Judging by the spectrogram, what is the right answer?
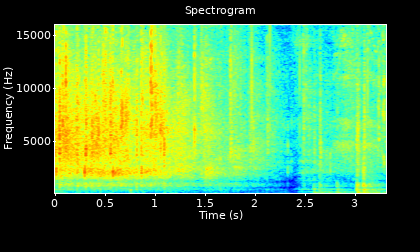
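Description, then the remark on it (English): An audience at a service claps steadily for a couple of seconds, a dense patter of many hands that thins out, briefly pauses, then picks up with a few scattered claps at the end. “Shall we give him a big clap?”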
